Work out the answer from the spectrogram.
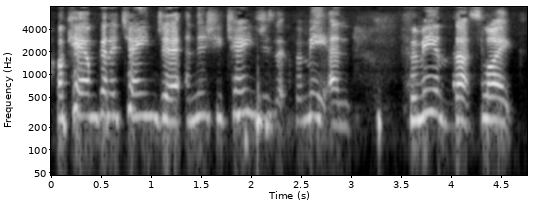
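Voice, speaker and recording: A woman's voice: on the high side, darkish tone, no echo, low-quality recording. Young woman, boxer guest, says "like" constantly, dry close mic. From Somalia, raised in London. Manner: chatty, lots of "like" fillers, laughs easily. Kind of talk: casual interview chat.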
